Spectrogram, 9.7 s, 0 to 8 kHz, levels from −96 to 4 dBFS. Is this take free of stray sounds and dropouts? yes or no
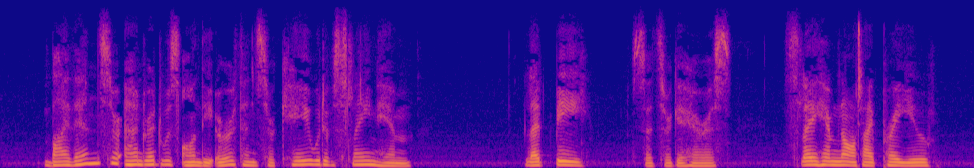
yes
